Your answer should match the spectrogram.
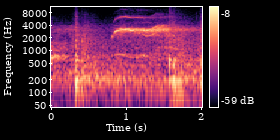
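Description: Ice-hockey arena sound: a high, slightly wavering whistle tone rises in about a second in and holds, over faint arena background with a couple of soft knocks.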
